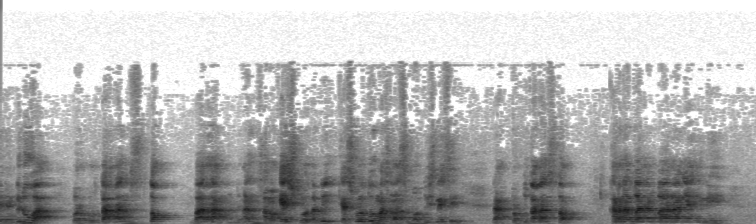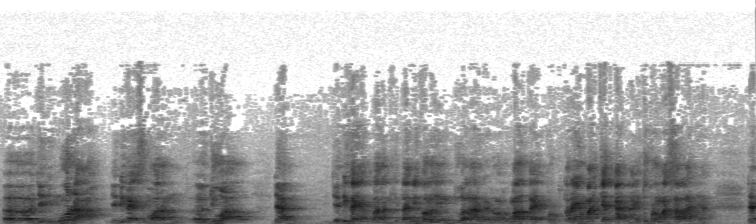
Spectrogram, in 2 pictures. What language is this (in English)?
Indonesian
